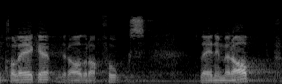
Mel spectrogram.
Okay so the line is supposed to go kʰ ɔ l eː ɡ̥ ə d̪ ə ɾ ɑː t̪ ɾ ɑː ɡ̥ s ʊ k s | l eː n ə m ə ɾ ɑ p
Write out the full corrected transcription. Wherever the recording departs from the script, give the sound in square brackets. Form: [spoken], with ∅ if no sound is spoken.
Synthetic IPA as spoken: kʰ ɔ l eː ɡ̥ ə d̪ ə ɾ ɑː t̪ ɾ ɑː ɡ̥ [f] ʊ k s | l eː n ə m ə ɾ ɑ p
